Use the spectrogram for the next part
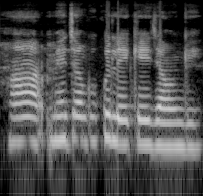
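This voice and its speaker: A woman's voice: high-pitched, little pitch movement, normal speed, soft background music, natural voice. A woman voicing a jealous, vengeful young rival in a fan dub drama, sneering and threatening.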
